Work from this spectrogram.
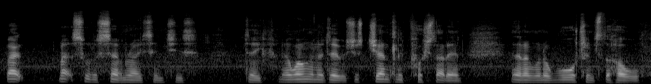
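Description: A man's voice: lowish voice, fairly even intonation, quick pace, pushed and bright. A man touring his vegetable allotment on camera, explaining his planting step by step in a rambling way, with lots of fillers and restarts. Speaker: allotment gardener, show host. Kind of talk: casual garden tour walkthrough. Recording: noisy outdoor camera audio. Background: outdoor rural ambience.

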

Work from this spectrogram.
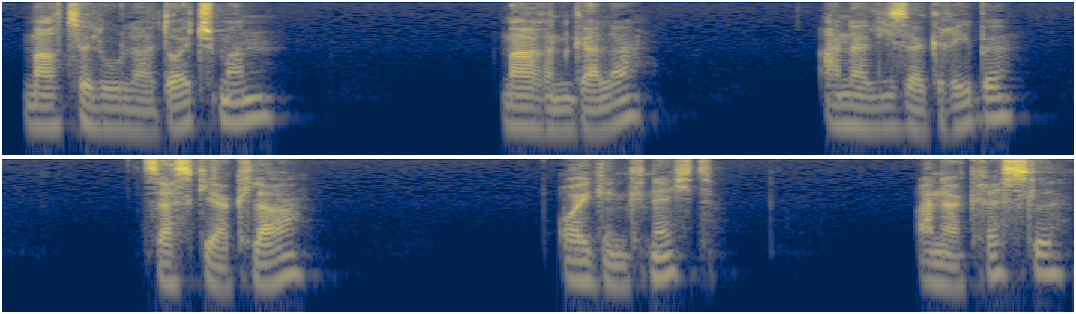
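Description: Male announcer for scripted radio credits, lowish husky voice, unhurried pace. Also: darkish tone, no room sound, studio quality.

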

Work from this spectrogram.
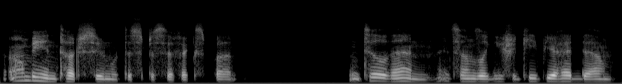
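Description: A man's voice: medium pitch, steady tone, normal speed, a little mellow, no echo, highs cut off, lightly acted. A man playing a suave, flirtatious underworld club owner in an audio roleplay, purring and teasing as he talks. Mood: smooth, assured.

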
